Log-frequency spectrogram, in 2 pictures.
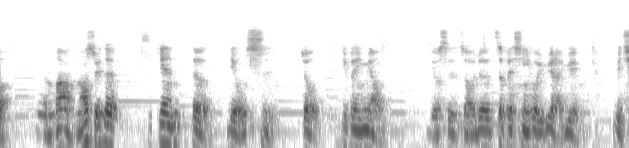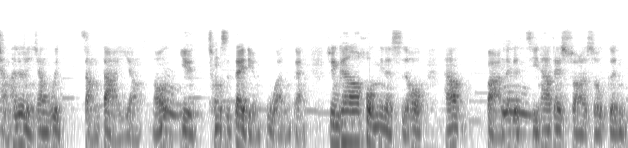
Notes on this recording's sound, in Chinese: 本集內容因技術問題，音質不如預期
